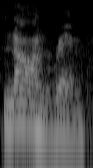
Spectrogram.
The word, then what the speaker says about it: NREM: We have these have been called REM, rapid eye movement, and NREM, pronounced non-REM.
